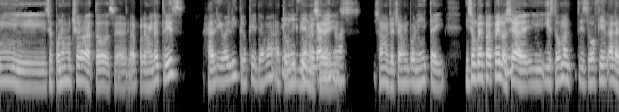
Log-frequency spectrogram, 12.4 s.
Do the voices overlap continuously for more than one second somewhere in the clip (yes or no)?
yes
